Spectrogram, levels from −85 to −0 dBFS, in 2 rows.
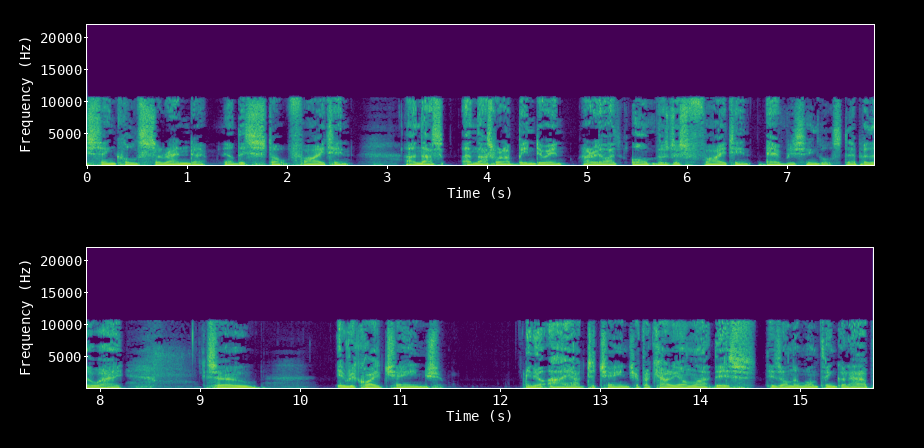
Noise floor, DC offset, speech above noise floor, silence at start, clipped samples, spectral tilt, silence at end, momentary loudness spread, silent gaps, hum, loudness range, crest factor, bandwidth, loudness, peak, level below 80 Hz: -63 dBFS; under 0.1%; 47 dB; 0 s; under 0.1%; -4 dB/octave; 0 s; 7 LU; none; none; 3 LU; 16 dB; 11 kHz; -17 LUFS; -2 dBFS; -30 dBFS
